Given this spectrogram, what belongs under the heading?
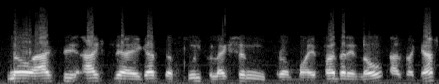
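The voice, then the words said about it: Egyptian accent. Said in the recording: “are you Egyptian? I just heard the accent. Egyptian?”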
